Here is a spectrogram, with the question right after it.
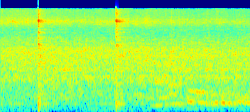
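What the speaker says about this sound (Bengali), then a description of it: "এখন ভালোভাবে মশলাটাকে কষিয়ে নেবো" Spice paste with a splash of water fries in a pan under a soft, steady sizzle, with two sharp clicks of a utensil scraping and stirring spaced about half a second apart.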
